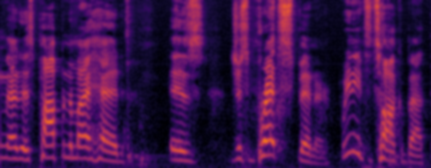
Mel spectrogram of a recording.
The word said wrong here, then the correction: Spiner: Spiner. – So Spiner. – Spiner? That's how you say it? – Yeah.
